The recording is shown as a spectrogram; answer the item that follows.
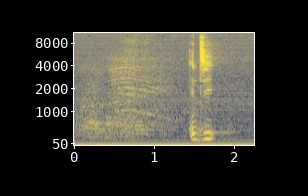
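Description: Near silence over a steady low electrical hum, with a faint wavering voice-like sound under a second in and a man's brief words about one and a half seconds in.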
